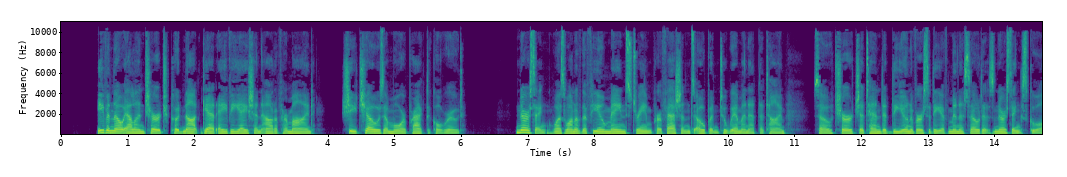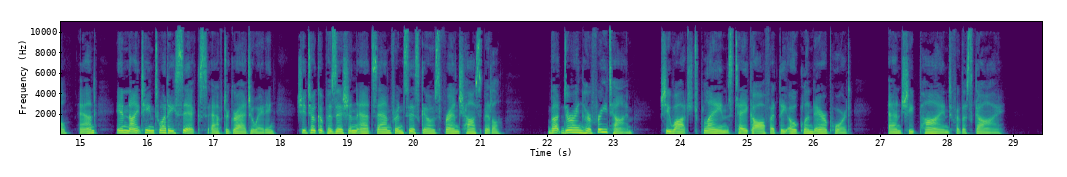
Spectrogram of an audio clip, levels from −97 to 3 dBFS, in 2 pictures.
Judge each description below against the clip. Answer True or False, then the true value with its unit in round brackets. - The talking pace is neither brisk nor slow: True (155 wpm)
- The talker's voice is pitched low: False (150 Hz)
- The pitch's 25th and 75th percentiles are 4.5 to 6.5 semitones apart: False (3.8 semitones)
